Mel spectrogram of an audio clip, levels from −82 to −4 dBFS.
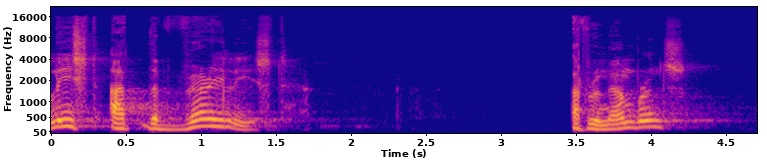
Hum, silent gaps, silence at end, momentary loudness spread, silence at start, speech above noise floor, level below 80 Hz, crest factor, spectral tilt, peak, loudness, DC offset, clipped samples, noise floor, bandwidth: none; none; 0.5 s; 12 LU; 0 s; 52 dB; -74 dBFS; 22 dB; -5 dB/octave; -2 dBFS; -22 LUFS; under 0.1%; under 0.1%; -74 dBFS; 17 kHz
